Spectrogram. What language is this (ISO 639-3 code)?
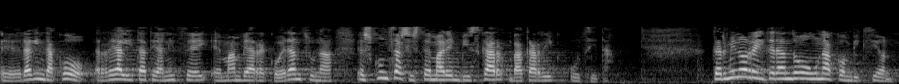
eus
